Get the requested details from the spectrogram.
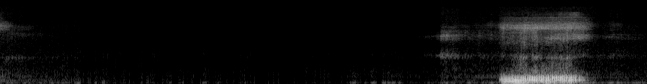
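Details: Near silence, then one loud, rough, rattling snore lasting under a second, during sleep.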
